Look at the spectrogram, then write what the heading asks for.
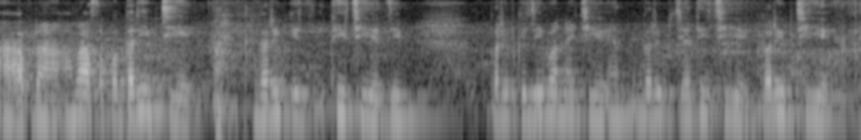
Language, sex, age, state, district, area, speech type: Maithili, female, 30-45, Bihar, Darbhanga, rural, spontaneous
